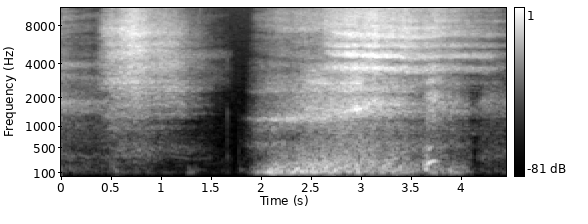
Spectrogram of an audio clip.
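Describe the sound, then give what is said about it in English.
People breathe together slowly and deeply: a soft airy inhale, a brief silent pause, then a longer, louder, breathy exhale. No one speaks. “So let's all breathe together.”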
